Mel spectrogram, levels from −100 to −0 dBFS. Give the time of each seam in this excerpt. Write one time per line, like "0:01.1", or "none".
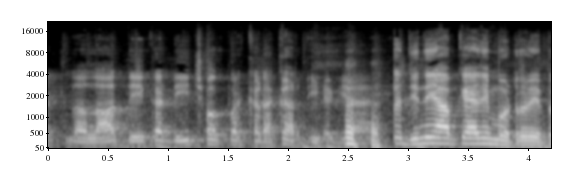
0:02.9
